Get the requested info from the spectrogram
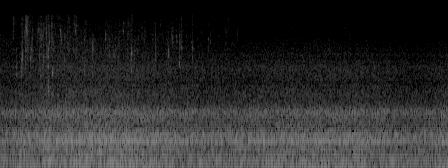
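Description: Faint, steady running water from a shower, over a low steady hum.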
